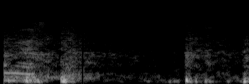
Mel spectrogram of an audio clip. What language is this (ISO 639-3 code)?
mki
